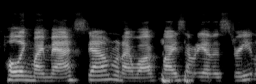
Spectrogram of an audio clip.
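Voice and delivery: usual speaking voice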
